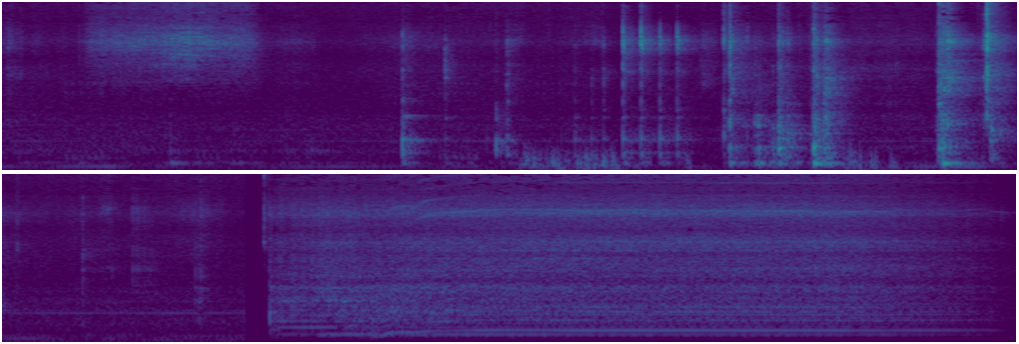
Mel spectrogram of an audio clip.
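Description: Hard knocks and clatter of a glass blender jug being handled and set in place, the loudest sounds here, then a countertop blender's motor switches on about two-thirds of the way in, winds up in pitch and runs steadily, blending a thin flour-and-water batter, fading near the end.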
